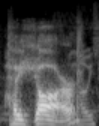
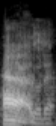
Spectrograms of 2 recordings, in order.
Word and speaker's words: Haz: Well, technically, my name is Hajar, Okay. but for all you English folks, we say Has.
